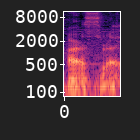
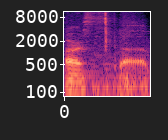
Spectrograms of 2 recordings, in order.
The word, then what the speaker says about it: Artha: Not Arthra, it's Artha.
